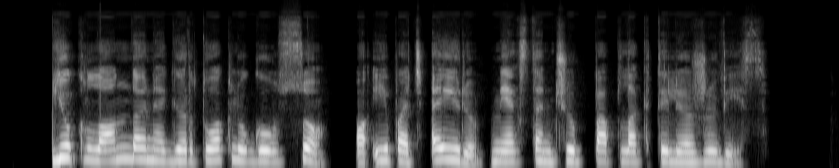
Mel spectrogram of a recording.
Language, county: Lithuanian, Šiauliai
